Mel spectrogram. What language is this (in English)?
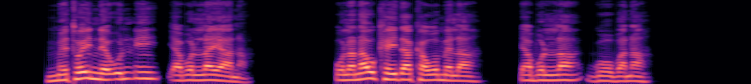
Gofa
